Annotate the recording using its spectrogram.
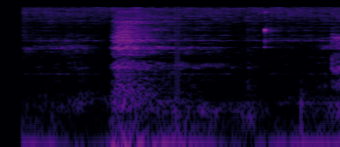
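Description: A man's short, faint exhale or sigh into a close microphone about three-quarters of a second in, over a low steady hum.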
